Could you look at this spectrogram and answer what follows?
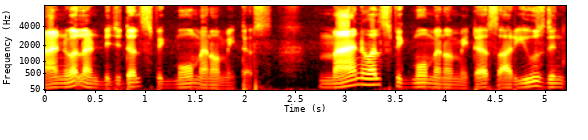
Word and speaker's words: sphygmomanometer: we saw a new word, it's called as sphygmomanometer, an instrument to measure blood pressure. Sphygmos, manometer. So all these three words combined together forms sphygmomanometer. It's very easy, now you can say it along with me. Sphygmomanometer, sphygmomanometer, sphygmomanometer.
